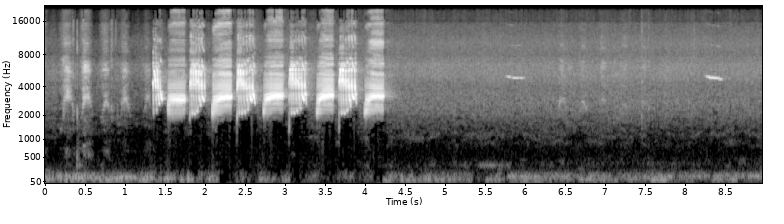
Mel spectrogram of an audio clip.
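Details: Loud burst of harsh, rapidly repeated chattering notes from an Asian pied starling, recorded as song material for training other songbirds, lasting about three seconds and then fading to near silence with two faint high whistles.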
